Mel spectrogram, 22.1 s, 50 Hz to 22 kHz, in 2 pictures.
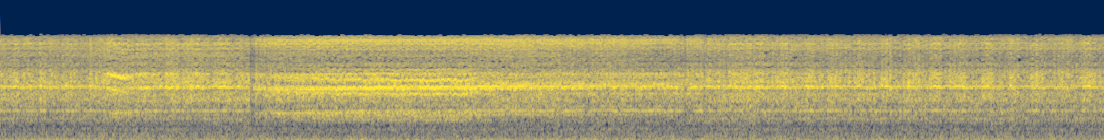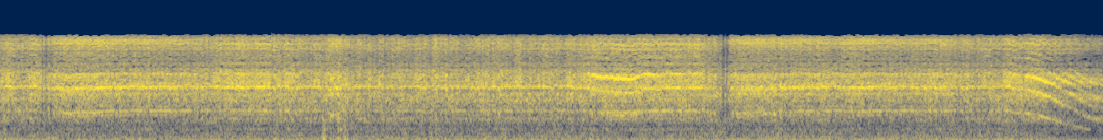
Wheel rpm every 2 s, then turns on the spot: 230, 220, 220, 240, 230, 230, 230, 230, 230, 220, 210.
none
